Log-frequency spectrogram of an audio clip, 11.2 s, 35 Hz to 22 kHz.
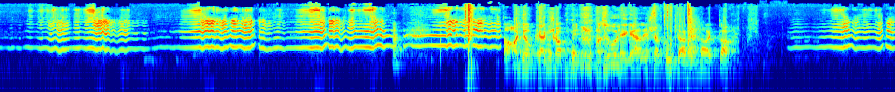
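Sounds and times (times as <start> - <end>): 
person imitating a buzzing mosquito: 0.0 - 6.4, 9.8 - 11.1
speech: 6.3 - 9.5.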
